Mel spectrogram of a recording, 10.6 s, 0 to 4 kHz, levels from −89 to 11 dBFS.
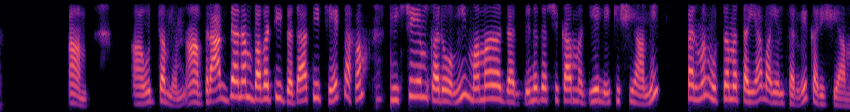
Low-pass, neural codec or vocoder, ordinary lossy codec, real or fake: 3.6 kHz; codec, 24 kHz, 1.2 kbps, DualCodec; none; fake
